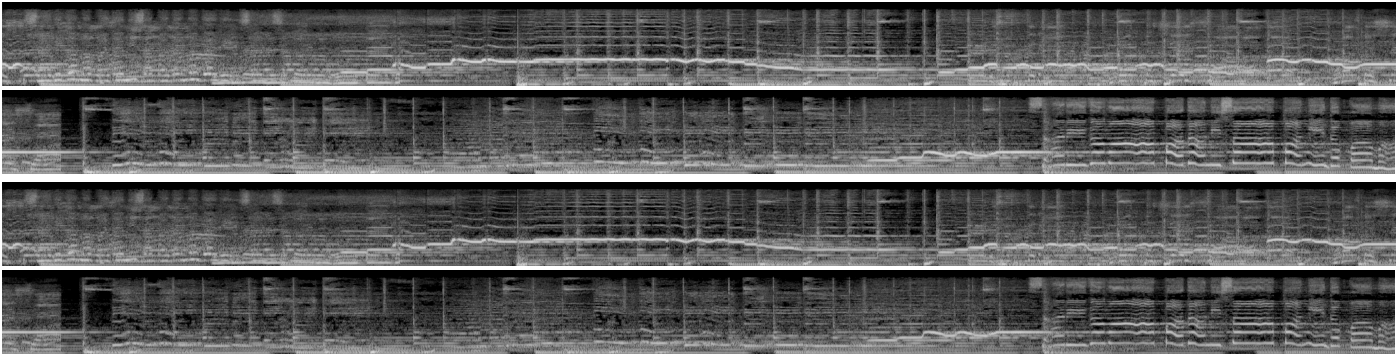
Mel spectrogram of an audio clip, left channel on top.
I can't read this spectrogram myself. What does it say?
సరిగమ పదని స పదమ గరిస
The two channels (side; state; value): right; quieter; 3.1 dB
